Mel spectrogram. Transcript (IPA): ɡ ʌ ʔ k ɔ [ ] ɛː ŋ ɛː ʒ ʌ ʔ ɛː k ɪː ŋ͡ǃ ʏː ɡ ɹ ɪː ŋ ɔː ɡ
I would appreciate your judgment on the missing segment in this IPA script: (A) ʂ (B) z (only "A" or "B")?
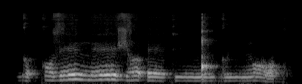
B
